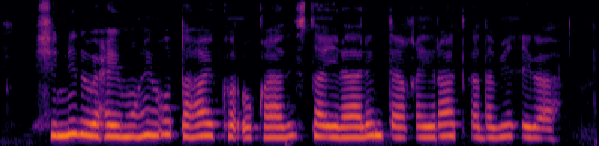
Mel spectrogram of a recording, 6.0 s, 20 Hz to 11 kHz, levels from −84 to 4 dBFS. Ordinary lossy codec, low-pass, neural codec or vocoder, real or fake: none; none; none; real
